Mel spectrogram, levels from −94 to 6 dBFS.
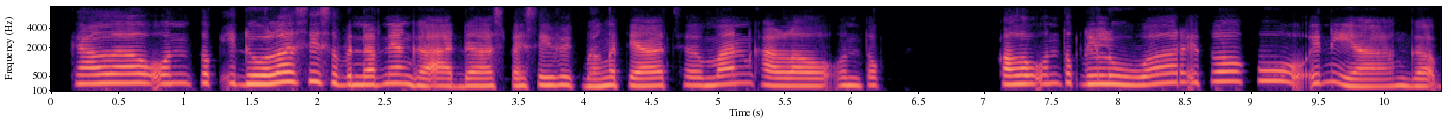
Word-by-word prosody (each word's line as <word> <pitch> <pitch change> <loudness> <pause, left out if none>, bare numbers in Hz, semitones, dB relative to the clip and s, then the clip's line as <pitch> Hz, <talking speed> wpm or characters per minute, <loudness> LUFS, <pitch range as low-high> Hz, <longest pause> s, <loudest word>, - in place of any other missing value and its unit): Kalau 290 +1 +3
untuk 290 0 -4
idola 275 +3 +5
sih 335 -3 -1
sebenarnya 260 0 0
gak 220 -3 +1
ada 215 +2 -1
spesifik 230 +2 -2
banget 210 +2 -1
ya 215 -2 +2 0.2
cuman 250 +5 -1
kalau 220 -4 0
untuk, 230 0 -5 0.8
kalau 270 +1 +3
untuk 290 0 -6
di 270 +1 +1
luar 270 +4 +1
itu 310 +2 -7
aku 345 0 -2
ini 290 -8 -3
ya 200 0 -2
nggak 210 -2 -3
260 Hz, 125 wpm, -21 LUFS, 225-295 Hz, 0.8 s, idola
